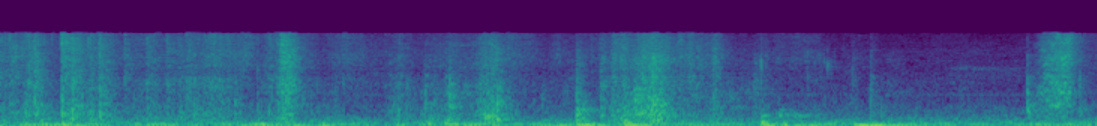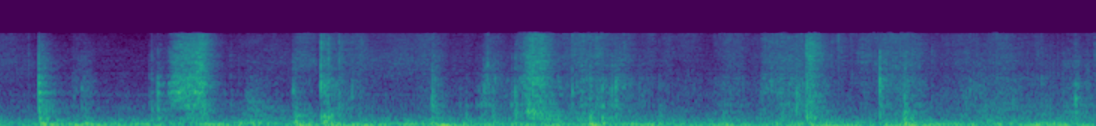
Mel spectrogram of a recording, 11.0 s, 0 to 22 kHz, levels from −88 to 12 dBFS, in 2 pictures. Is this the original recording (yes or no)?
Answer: yes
